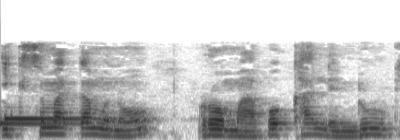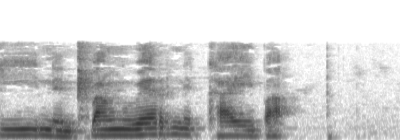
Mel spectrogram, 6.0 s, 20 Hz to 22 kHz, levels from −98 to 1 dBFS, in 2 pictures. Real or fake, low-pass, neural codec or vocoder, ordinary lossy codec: real; 7.2 kHz; none; MP3, 96 kbps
